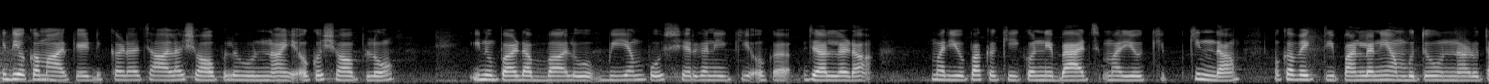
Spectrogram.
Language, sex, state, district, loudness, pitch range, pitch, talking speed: Telugu, female, Telangana, Mahabubabad, -19 LUFS, 195-210 Hz, 200 Hz, 120 wpm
